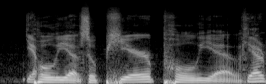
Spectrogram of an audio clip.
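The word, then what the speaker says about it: Poilievre: Poliev. So Pierre Poliev. Pierre Poliev.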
